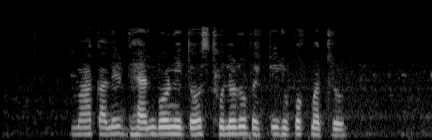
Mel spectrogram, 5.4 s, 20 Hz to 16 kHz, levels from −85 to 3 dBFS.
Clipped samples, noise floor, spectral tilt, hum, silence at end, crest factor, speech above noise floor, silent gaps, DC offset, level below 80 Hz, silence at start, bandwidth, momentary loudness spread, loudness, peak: under 0.1%; -69 dBFS; -7 dB/octave; none; 1.1 s; 18 dB; 41 dB; none; under 0.1%; -68 dBFS; 0.9 s; 8 kHz; 8 LU; -29 LUFS; -12 dBFS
